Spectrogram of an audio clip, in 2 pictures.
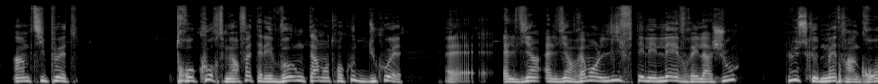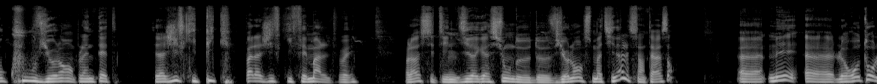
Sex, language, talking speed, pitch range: male, French, 230 wpm, 120-160 Hz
